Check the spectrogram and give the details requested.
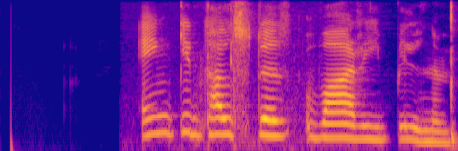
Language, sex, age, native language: Icelandic, male, 9, Icelandic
